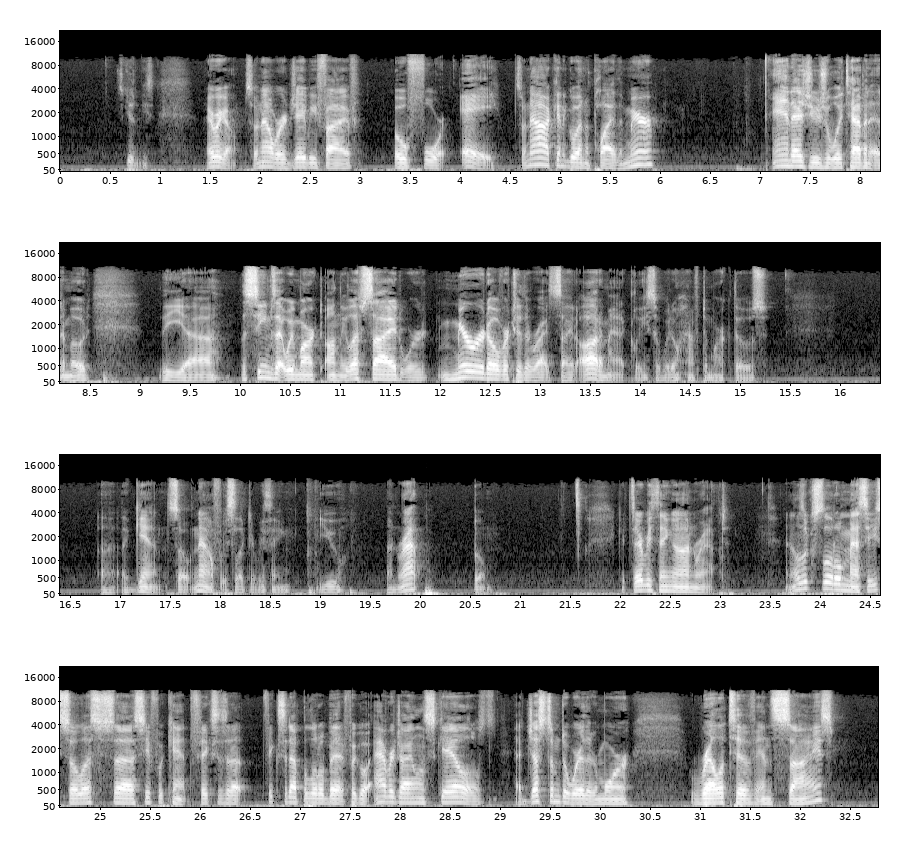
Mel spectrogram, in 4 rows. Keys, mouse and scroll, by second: 0.0-1.8 drag, 5.2-7.1 drag, 6.9 Tab, 7.7-9.7 middle drag, 10.7-14.6 middle drag, 17.3-18.9 drag, 18.0 a, 18.9 u, 21.5-23.3 drag, 22.5 right click, 23.3 middle click, 24.1 middle click, 24.9-26.7 drag, 24.9 right click, 25.1 middle click.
